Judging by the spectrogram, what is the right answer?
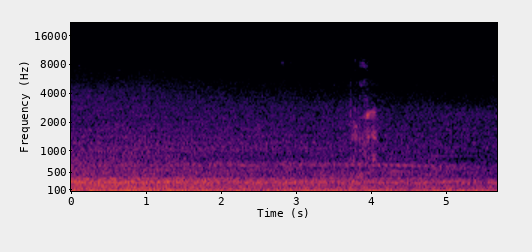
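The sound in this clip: A car being driven fast gives a steady, loud, broad rumble of engine and road noise. The sound runs unbroken from start to finish.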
